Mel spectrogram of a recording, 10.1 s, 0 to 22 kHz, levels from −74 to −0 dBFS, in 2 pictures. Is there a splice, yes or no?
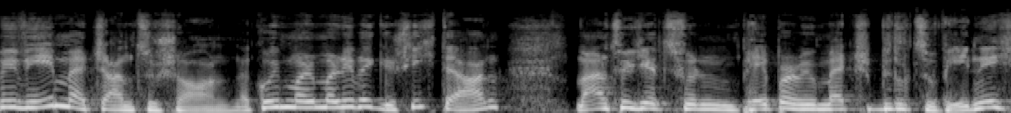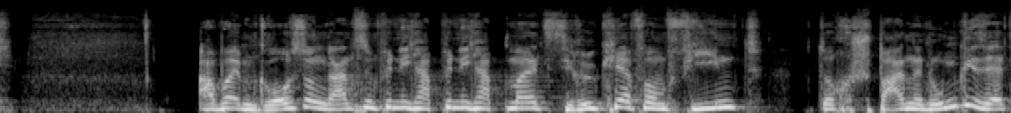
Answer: yes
